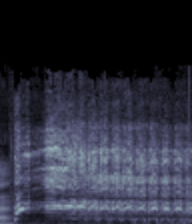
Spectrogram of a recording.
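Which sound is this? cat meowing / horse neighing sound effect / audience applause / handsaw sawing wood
horse neighing sound effect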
